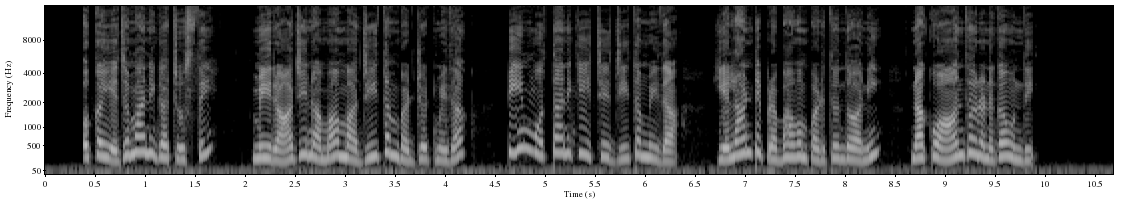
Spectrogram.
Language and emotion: Telugu, fearful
